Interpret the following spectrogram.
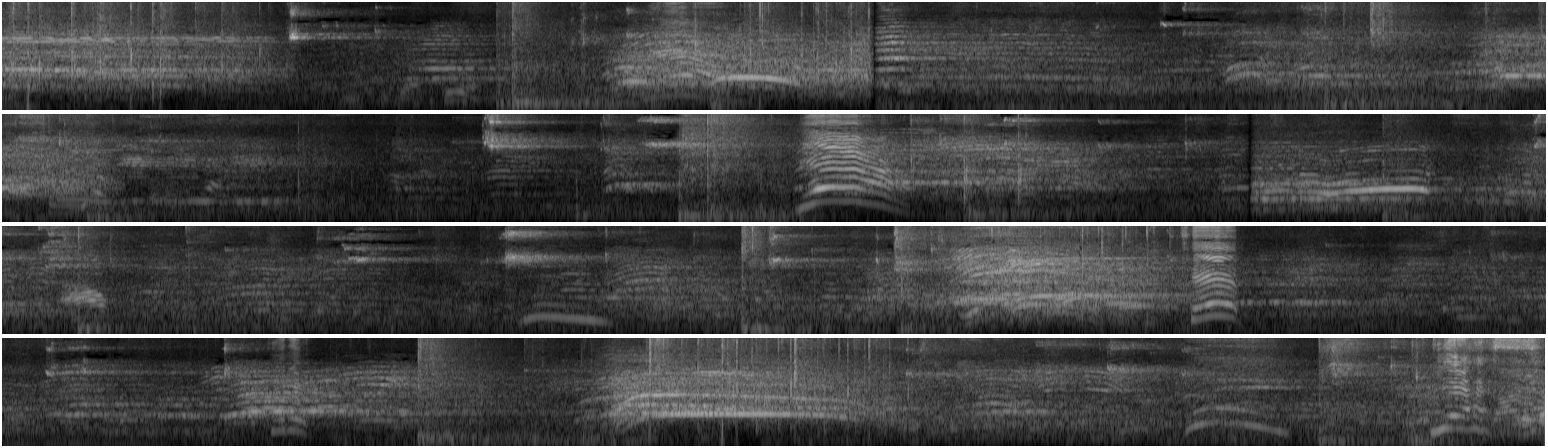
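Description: Indoor volleyball play on a hardwood gym court: repeated sharp hits of the ball and short squeaks of shoes on the floor, with voices of players and spectators echoing in the hall.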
